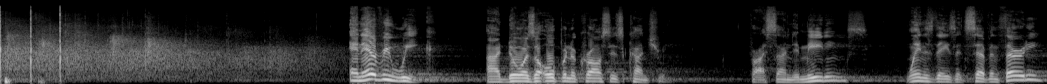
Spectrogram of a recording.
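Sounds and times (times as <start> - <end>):
audience applause: 0.0 - 3.4
speech: 3.6 - 6.8, 7.5 - 10.4.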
